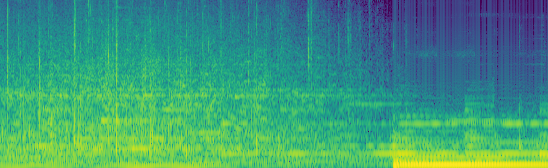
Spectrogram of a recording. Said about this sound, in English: The crowd kicked up sawdust as they rushed to the basement kitchen.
